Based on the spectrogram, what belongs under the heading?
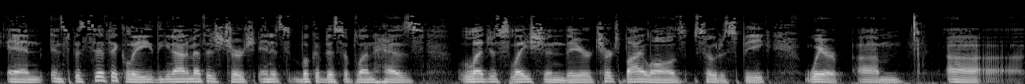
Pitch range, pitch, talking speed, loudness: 105-125 Hz, 115 Hz, 135 wpm, -21 LUFS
